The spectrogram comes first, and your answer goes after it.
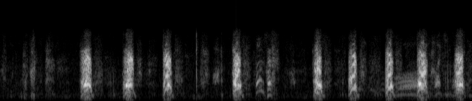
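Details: German Shepherd, a purebred male of old working line, barking: loud, broad barks repeated roughly every half second to second, with softer yips and whines between them.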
